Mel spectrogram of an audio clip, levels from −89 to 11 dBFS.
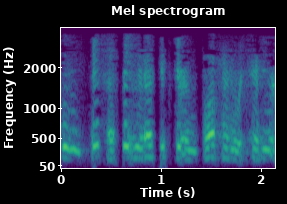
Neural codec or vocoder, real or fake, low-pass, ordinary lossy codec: codec, 16 kHz, 0.5 kbps, FreqCodec, smaller model; fake; 3.6 kHz; MP3, 16 kbps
